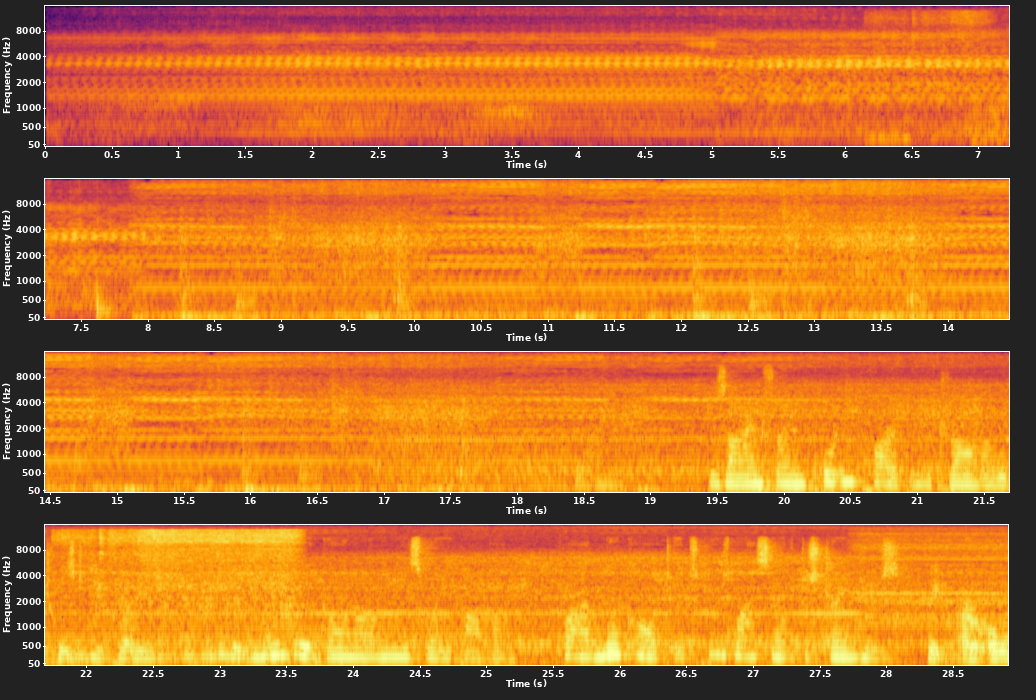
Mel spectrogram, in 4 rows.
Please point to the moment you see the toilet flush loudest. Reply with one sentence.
The loudest moment of the toilet flush is at 23 seconds.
